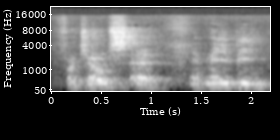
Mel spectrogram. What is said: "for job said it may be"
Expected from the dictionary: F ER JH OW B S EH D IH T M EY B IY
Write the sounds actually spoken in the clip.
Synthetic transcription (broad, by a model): F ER JH OW B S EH IH T M EY B IY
